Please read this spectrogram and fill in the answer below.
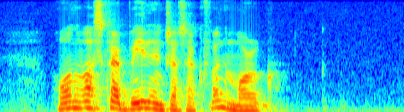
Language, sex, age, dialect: Faroese, male, 36-60, Suðurstreymoy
